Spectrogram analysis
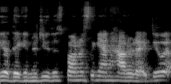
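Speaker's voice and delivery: frantic, alarmed tone. A speaker recounts the night before a beach vacation, retelling her panicked thoughts. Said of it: "I was like panicking".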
